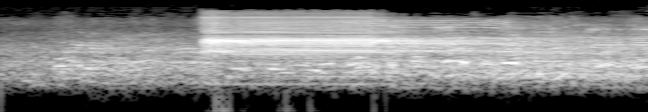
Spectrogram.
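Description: Gymnasium scoreboard horn sounding once for about a second and a half over crowd murmur, signalling the end of a timeout.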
